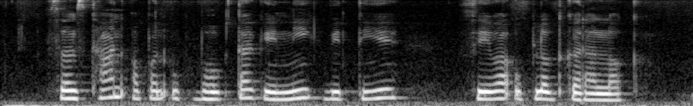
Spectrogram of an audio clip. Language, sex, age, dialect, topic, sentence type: Maithili, female, 25-30, Southern/Standard, banking, statement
